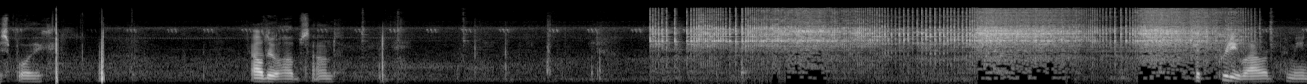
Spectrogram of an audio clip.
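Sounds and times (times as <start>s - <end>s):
crickets chirping: 0.0s - 13.0s
bicycle hub ratcheting buzz: 6.4s - 13.0s.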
